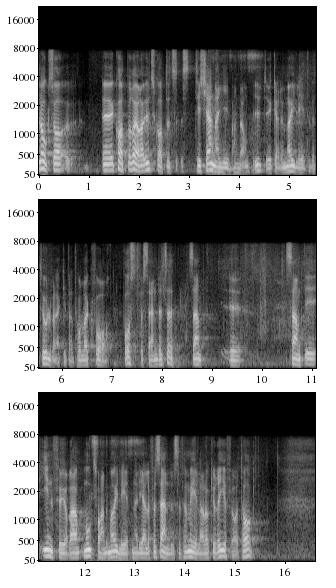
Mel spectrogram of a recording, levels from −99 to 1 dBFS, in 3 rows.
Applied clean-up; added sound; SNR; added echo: neural separator model SepFormer DNS4.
